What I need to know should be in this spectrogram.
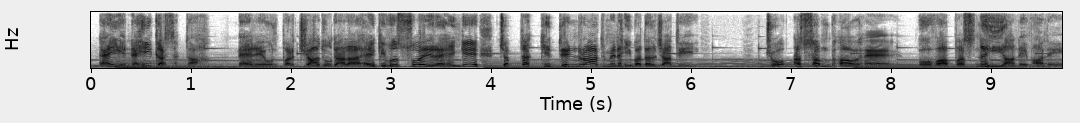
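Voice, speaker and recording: A man voicing a menacing sorcerer in a fairy tale, with slow, theatrical, incantatory delivery. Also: high voice, lively intonation, music in the background. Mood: alarmed, scolding. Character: menacing male sorcerer casting wicked curses. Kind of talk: audio fairy tale voice acting.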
